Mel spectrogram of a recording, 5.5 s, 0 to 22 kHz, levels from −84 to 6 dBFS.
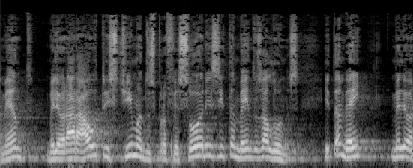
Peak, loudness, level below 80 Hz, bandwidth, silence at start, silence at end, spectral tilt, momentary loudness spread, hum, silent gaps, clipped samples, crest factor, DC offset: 0 dBFS; -15 LUFS; -54 dBFS; 17 kHz; 0 s; 0 s; -4 dB/octave; 14 LU; none; none; under 0.1%; 16 dB; under 0.1%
